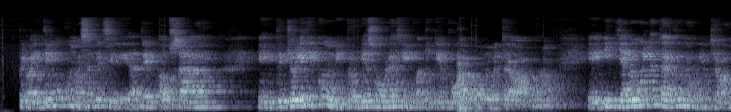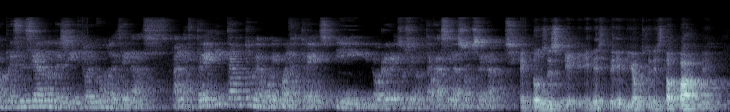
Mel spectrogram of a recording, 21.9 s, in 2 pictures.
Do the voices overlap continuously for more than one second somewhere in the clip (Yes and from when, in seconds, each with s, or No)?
No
